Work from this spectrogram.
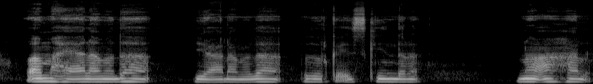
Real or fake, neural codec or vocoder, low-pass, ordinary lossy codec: real; none; none; none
